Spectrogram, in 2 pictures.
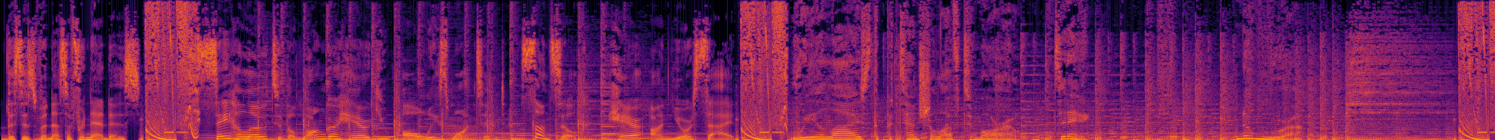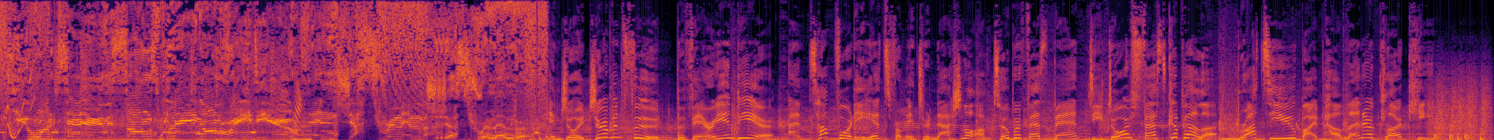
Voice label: Asian English, Singaporean Female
